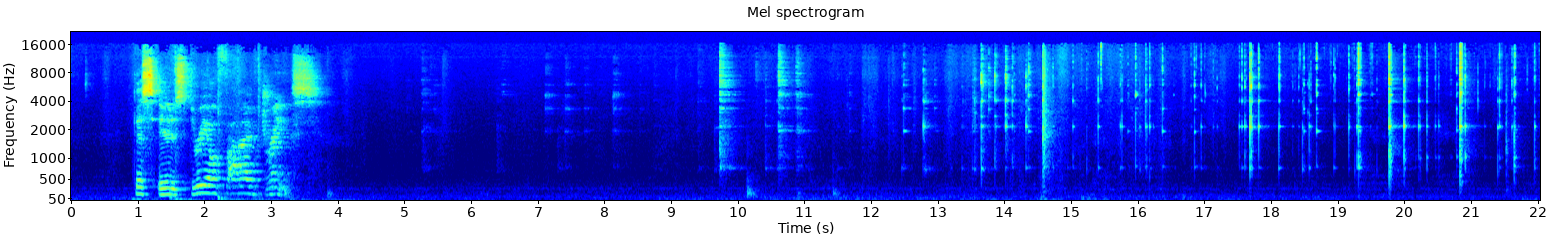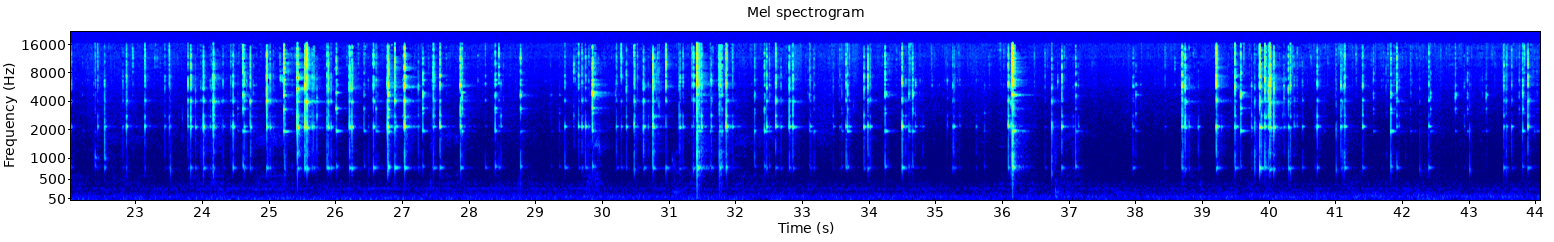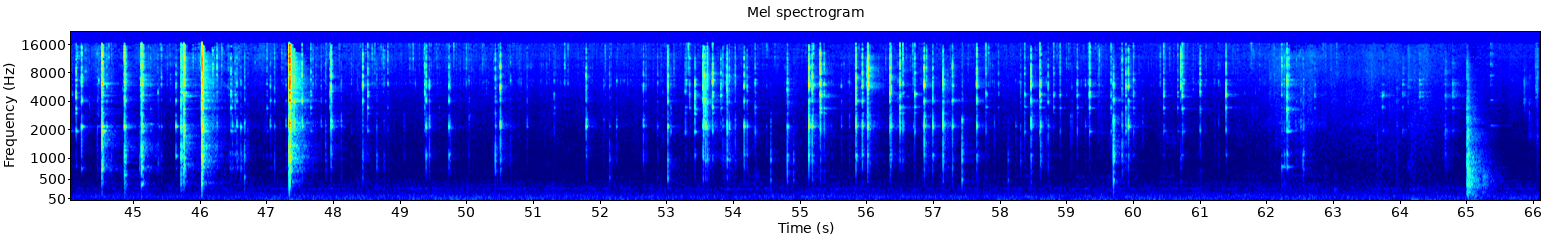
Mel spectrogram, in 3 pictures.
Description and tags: Carrying drinks
Carrying three glasses of ice water.
AT4040 into Focusrite Scarlett
glasses, cubes, ice, liquid, glass, drinks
